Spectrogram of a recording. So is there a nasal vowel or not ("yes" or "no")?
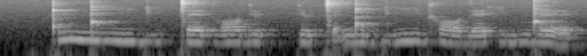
no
